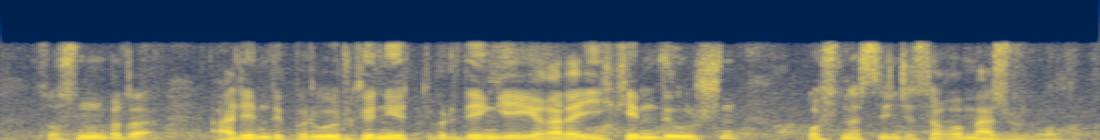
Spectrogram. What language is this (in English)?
Kazakh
